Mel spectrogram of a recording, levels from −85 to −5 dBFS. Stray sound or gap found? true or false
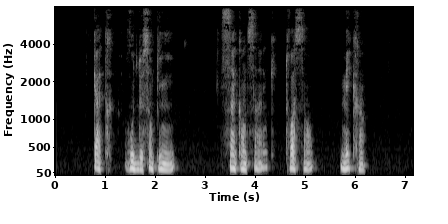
false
